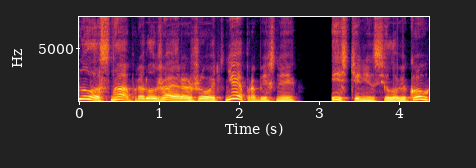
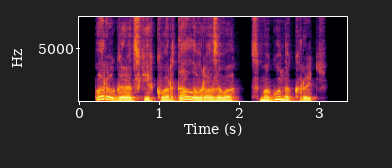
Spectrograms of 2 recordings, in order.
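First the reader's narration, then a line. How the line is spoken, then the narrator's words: Calm, matter-of-fact. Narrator (Russian): спокойно сообщил Петр Петрович, как само собой разумеющееся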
